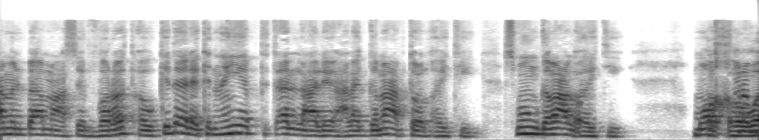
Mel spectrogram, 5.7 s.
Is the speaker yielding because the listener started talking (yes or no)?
yes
